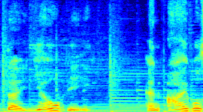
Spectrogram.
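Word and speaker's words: Yeobie: The Oberlin mascot is called the Yobi, and I will spell that for you.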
